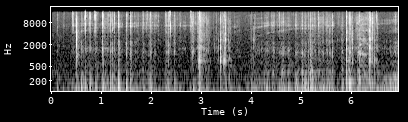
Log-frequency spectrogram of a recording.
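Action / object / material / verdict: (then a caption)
scrape / bar of soap cut with a blade / soap / none. A hand-sized solid bar of dried soap painted green is held in one hand and shaved with a snap-off utility knife blade. Quick, dry scraping and cutting strokes crackle and snap in rapid succession, each one short and bright over a low, dull rumble. The blade cuts crumbly flakes off the surface.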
